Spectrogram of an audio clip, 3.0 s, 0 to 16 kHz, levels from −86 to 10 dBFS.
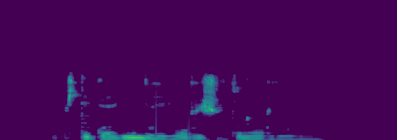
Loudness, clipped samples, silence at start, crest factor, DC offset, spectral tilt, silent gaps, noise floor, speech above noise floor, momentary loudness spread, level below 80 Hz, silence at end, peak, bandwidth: -29 LUFS; under 0.1%; 0.5 s; 20 dB; under 0.1%; -5 dB/octave; none; under -90 dBFS; over 61 dB; 15 LU; -70 dBFS; 0.85 s; -12 dBFS; 7.8 kHz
